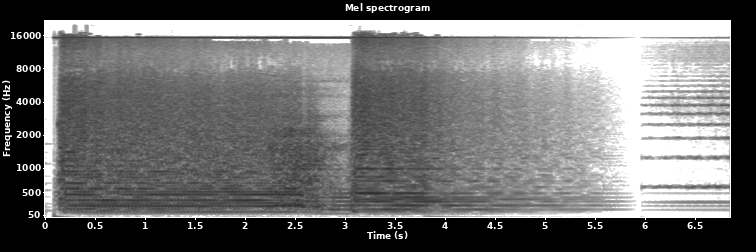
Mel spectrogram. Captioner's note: hostile guitar riff; monster groaning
